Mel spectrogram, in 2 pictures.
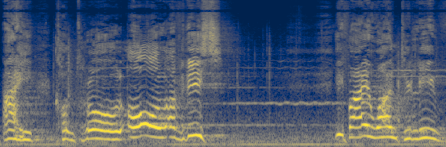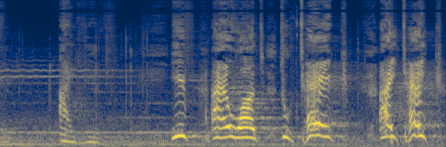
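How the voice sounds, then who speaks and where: A tyrannical young nobleman, arrogant and explosive. His delivery is slow and declamatory, with a sharp edge and wide swings in pitch. It sounds like a cutscene in a big echoing hall. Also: sing-song, creaky, heavily acted. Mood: menacing rage. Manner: imperious, declamatory, bursting into shouts. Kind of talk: dramatic video game cutscene acting. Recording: long hall reverb, faint music behind.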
